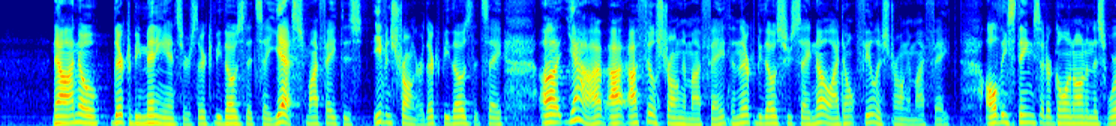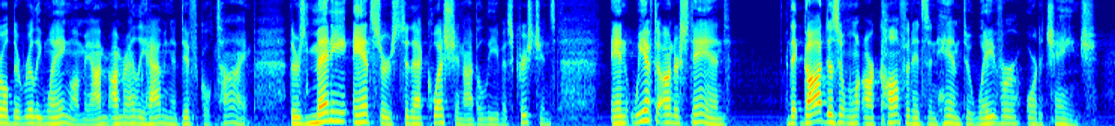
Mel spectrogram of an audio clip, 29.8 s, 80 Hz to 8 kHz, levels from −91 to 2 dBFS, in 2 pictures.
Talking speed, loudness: 205 wpm, -30 LUFS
